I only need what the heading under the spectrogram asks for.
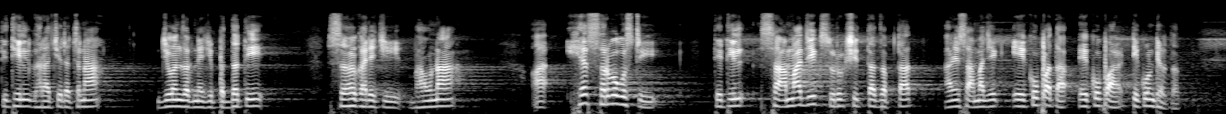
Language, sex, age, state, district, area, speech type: Marathi, male, 30-45, Maharashtra, Buldhana, urban, spontaneous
